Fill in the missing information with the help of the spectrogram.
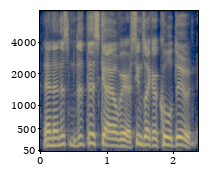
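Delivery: high-pitched, pleased fiend chattering away; high casual demon host, repeating himself happily; chipper fiend. Acted. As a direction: play a fiend delighted with his own work. Game master plays fiend Bell.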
